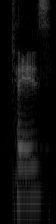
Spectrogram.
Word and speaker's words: Tez: The only problem we hit is that we kind of got ahead of Taze, or Tez, depending on your pronunciation, because a lot of the backend stats are just not available.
